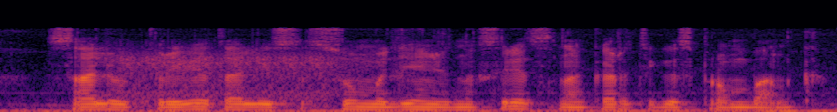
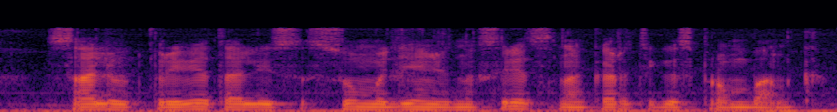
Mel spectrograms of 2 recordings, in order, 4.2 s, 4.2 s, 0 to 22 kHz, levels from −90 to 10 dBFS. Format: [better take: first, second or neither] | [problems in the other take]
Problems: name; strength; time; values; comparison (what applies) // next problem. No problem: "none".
second | background sound (Gunshot, gunfire); 15 dB below the speech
